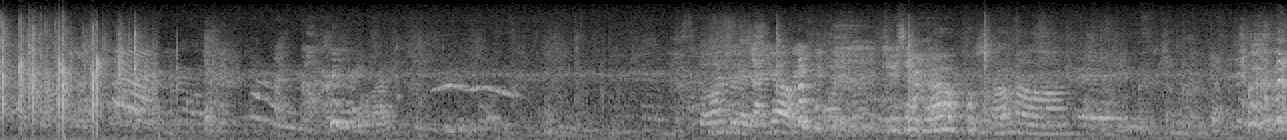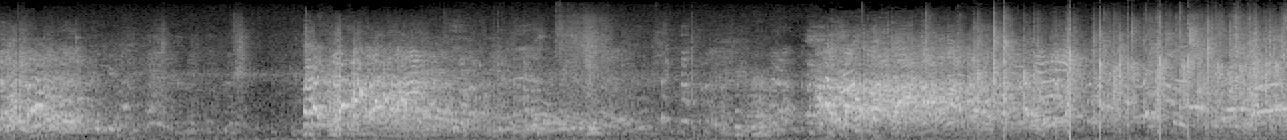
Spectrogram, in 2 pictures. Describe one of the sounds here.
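A crowd laughs and cheers in a room.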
